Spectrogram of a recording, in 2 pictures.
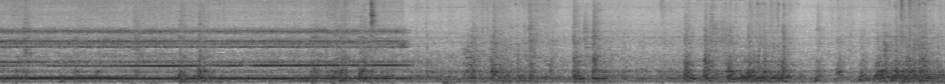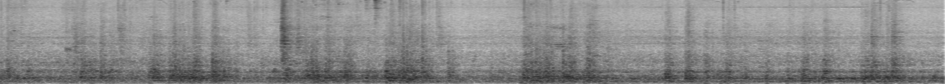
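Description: Electric passenger train running over points and rail joints, heard from the front of the train. A steady whine of several tones stops about six seconds in, and after that the wheels clatter and knock irregularly over the switches.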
